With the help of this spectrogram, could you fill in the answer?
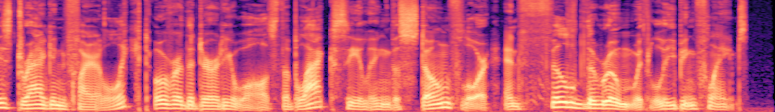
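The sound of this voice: Lively intonation carries this unforced reading voice along.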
